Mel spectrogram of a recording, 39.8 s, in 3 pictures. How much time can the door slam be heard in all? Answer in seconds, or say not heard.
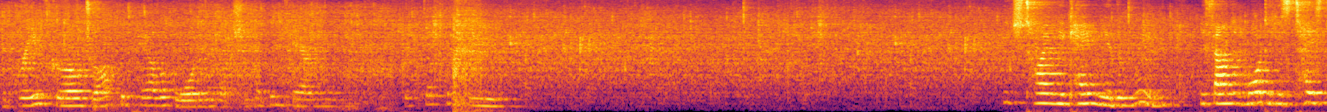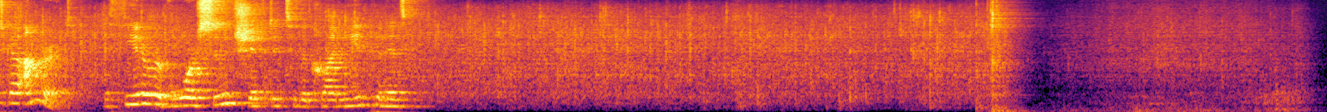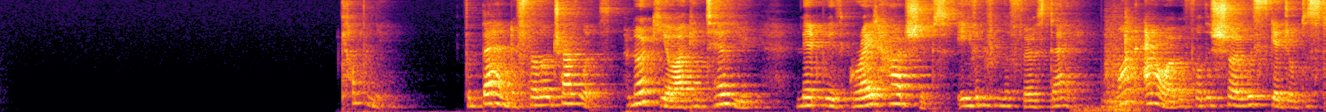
2 s.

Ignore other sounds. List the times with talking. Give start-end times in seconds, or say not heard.
0.0-5.0, 10.1-17.4, 29.9-39.7.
